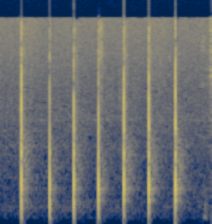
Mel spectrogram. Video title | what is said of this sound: How to Modify Klipsch speaker horns for better sound. | it's pretty dead sounding which is good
